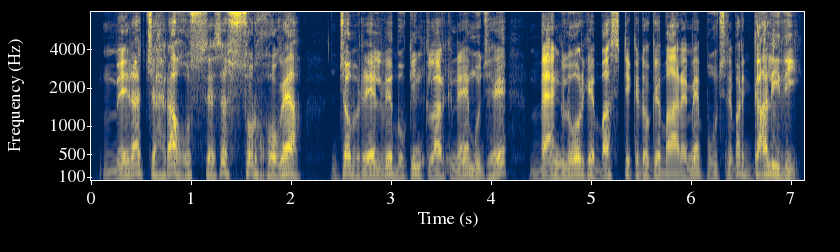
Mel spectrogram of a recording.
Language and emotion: Urdu, angry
